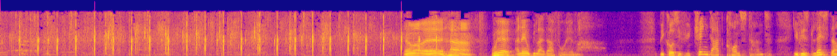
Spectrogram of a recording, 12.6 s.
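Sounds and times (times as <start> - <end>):
audience clapping: 0.0 - 7.0
speech: 6.0 - 8.9, 9.9 - 12.5.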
